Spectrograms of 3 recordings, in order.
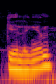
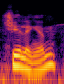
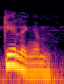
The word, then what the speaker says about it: Gillingham: just a moment okay so this station is Gillingham located in Dorset uh often when you hear the trains get announced here they it is pronounced Gillingham Dorset uh the reason is is because uh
